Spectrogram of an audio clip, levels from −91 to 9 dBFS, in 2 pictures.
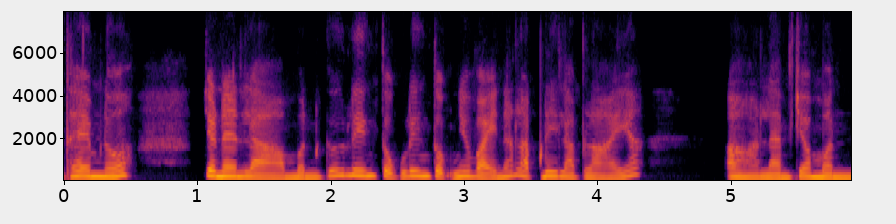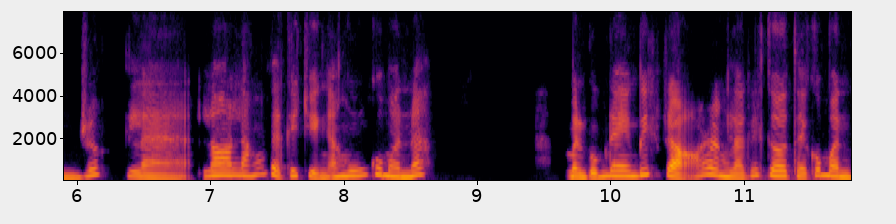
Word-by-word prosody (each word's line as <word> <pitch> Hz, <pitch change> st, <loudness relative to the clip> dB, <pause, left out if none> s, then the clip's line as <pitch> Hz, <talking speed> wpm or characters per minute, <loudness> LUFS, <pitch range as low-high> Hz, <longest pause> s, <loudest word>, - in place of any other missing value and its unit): thêm 225 Hz, 0 st, +3 dB
nữa, 220 Hz, +6 st, +3 dB, 0.6 s
cho 260 Hz, -, +4 dB
nên 225 Hz, -1 st, +5 dB
là 180 Hz, -5 st, -1 dB
mình 180 Hz, +1 st, -2 dB
cứ 250 Hz, +8 st, -3 dB
liên 260 Hz, -2 st, +1 dB
tục, 220 Hz, -5 st, -3 dB
liên 240 Hz, +2 st, 0 dB
tục 225 Hz, -4 st, -1 dB
như 225 Hz, +4 st, 0 dB
vậy, 185 Hz, -5 st, 0 dB
nó 215 Hz, +6 st, -2 dB
lặp 220 Hz, -6 st, -5 dB
đi 225 Hz, 0 st, +1 dB
lặp 195 Hz, -2 st, -4 dB
lại 170 Hz, +1 st, -3 dB
á, 280 Hz, +5 st, -5 dB, 0.6 s
ờ, 190 Hz, -3 st, -1 dB
làm 180 Hz, -1 st, 0 dB
cho 205 Hz, +3 st, -2 dB
mình 180 Hz, -3 st, +1 dB
rất 285 Hz, -, -4 dB
là 180 Hz, -6 st, -2 dB
lo 270 Hz, +3 st, +3 dB
lắng 270 Hz, +3 st, -2 dB
về 310 Hz, -, +3 dB
cái 255 Hz, -, -3 dB
chuyện 195 Hz, -7 st, -2 dB
ăn 225 Hz, +5 st, +1 dB
uống 260 Hz, +4 st, -1 dB
của 310 Hz, -, -1 dB
mình 215 Hz, -6 st, +3 dB
á. 275 Hz, -, +2 dB, 1.1 s
Mình 205 Hz, -2 st, +3 dB
cũng 200 Hz, +4 st, +1 dB
đang 240 Hz, -1 st, +3 dB
biết 300 Hz, +4 st, -1 dB
rõ 235 Hz, +3 st, +4 dB
rằng 285 Hz, -7 st, +3 dB
là 185 Hz, -3 st, +1 dB
cái 270 Hz, -, -5 dB
cơ 250 Hz, -4 st, +3 dB
thể 205 Hz, -3 st, -2 dB
của 275 Hz, -, -3 dB
mình 230 Hz, -8 st, +3 dB
220 Hz, 240 wpm, -21 LUFS, 190-250 Hz, 1.1 s, nên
